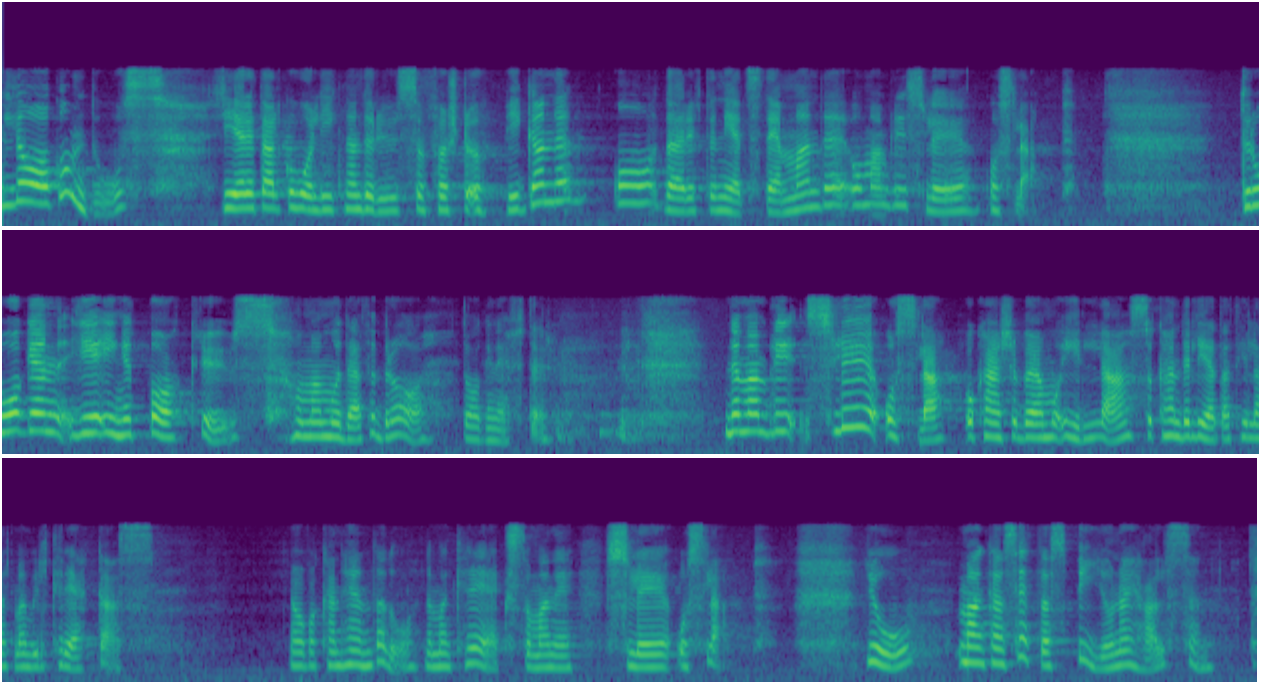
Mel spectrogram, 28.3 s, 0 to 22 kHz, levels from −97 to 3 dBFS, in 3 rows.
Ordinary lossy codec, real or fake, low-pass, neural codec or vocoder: none; real; 7.2 kHz; none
